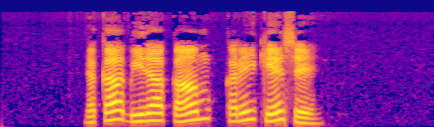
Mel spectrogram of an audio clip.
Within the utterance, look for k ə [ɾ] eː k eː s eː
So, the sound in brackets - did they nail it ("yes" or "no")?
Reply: yes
